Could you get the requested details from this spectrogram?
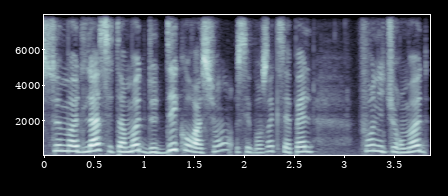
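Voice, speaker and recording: Ordinary pitch variation marks a woman talking at a very fast pace. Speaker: gaming YouTuber. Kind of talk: gameplay tutorial. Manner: halting, stammering.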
